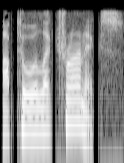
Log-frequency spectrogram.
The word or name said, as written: optoelectronics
